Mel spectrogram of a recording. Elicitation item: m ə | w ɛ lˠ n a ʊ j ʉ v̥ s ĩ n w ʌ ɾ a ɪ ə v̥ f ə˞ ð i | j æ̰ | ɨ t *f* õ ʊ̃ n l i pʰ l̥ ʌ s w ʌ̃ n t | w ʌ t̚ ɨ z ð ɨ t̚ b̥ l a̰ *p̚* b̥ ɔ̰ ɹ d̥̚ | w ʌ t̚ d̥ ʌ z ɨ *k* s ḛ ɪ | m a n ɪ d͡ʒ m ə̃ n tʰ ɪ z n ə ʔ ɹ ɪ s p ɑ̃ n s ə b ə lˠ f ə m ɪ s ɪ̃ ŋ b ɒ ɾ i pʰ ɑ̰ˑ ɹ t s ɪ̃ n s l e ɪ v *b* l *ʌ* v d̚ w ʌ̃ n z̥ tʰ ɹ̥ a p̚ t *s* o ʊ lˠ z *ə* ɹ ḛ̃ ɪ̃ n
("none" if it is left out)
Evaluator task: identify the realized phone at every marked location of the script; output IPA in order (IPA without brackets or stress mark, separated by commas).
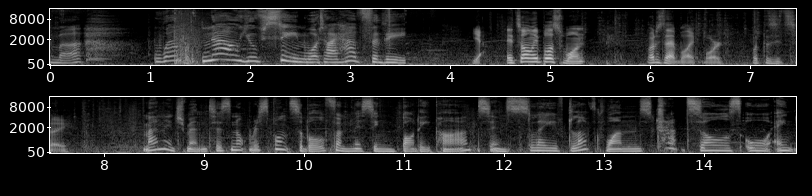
s, k̚, t, d, ʌ, s, ə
